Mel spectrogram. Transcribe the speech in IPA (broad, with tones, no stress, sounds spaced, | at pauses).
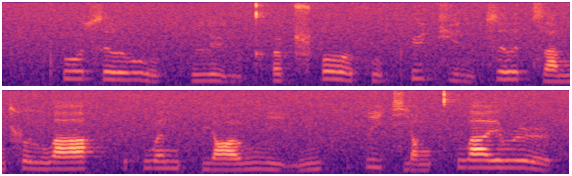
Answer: pʰ u˥ s ɹ̩˥ u˥˩ | l y̰˨˩ n kʰ ɤ˦ ʈ͡ʂʰ o˥˩ ʊ̯ x ṵ˨˩ pʰ y˥ t͡ɕ y̰˨˩ n t͡s ɹ̩˥ t͡s a˧˥ n ʂ u˧ l w ä˥ | x w ə˥ n pʰ j ɑ˧˥ ʊ̯ n̪ ḭ˨˩˦ ŋ | p i˥˩ t͡ɕ j ɑ˩ ŋ kʰ w a˥ ɪ̯ ɻ ɻ̩˥˩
